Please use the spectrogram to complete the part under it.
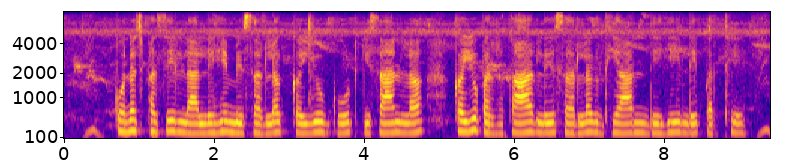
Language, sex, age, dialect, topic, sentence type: Chhattisgarhi, female, 31-35, Northern/Bhandar, agriculture, statement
